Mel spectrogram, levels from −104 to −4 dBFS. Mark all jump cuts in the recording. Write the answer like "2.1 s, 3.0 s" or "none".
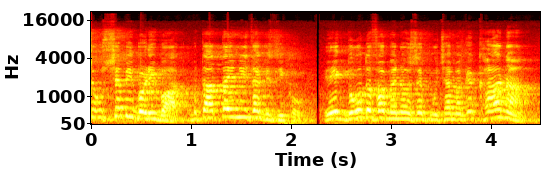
2.1 s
